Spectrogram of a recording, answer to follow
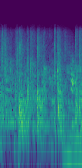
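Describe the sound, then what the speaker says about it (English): A small group on an online leadership club call claps briefly, a few close, uneven hand claps and taps, with a voice and some talk mixed in. "Maybe we can all give Phil a round of applause."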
